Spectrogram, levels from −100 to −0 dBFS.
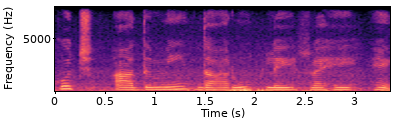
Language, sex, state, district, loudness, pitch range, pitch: Hindi, female, Madhya Pradesh, Dhar, -19 LUFS, 190-210 Hz, 200 Hz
